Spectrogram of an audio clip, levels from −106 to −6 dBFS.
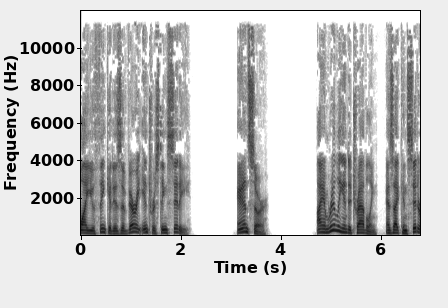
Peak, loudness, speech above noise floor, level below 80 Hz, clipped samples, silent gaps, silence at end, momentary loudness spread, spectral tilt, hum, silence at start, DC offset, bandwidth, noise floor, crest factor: -4 dBFS; -20 LUFS; over 71 dB; -56 dBFS; under 0.1%; 2.31-3.02 s, 3.89-4.60 s; 0 s; 8 LU; -4.5 dB/octave; none; 0 s; under 0.1%; 12 kHz; under -90 dBFS; 18 dB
